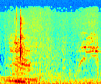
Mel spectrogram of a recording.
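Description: The last chord of an electric guitar dies away, followed about half a second in by a short faint sound falling in pitch with a sharp click. The rest is near-quiet room tone.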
